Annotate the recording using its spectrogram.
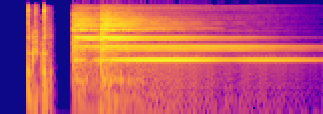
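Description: Subscribe-button sound effect: a quick mouse click, then a bell ding that rings out and fades over about a second and a half.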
